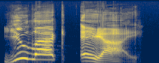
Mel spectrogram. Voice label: vocal dialogue human ai you lack ai male computer voice; emote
